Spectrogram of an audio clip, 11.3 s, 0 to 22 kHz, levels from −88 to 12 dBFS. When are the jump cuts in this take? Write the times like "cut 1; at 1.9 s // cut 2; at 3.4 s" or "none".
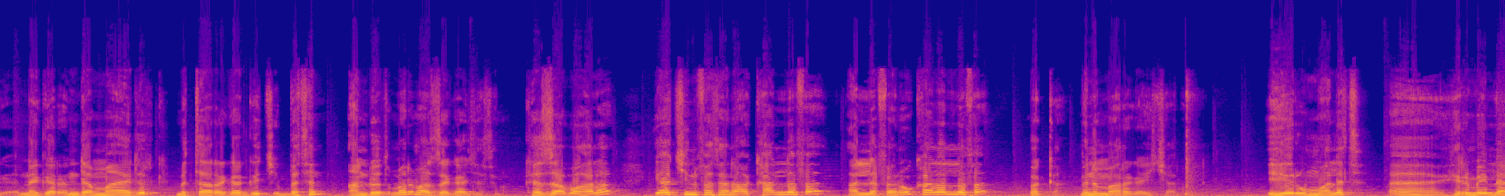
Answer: cut 1; at 9.0 s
